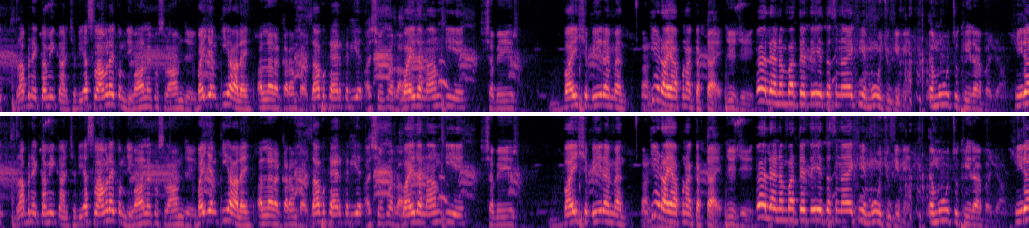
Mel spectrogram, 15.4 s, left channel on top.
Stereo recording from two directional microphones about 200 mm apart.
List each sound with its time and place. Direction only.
0.1 s a sound: 45° right (ahead or behind)
0.3 s a man's voice: 35° right (ahead or behind)
3.8 s a man's voice: 20° right (ahead or behind); by 5.4 s 35° right (ahead or behind)
5.5 s a man's voice: 25° right (ahead or behind)
6.1 s a man's voice: 35° right (ahead or behind)
8.4 s a man's voice: 35° right (ahead or behind)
